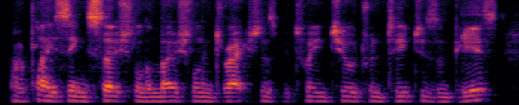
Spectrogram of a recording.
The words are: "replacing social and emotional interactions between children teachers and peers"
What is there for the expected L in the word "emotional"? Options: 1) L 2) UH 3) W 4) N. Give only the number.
1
